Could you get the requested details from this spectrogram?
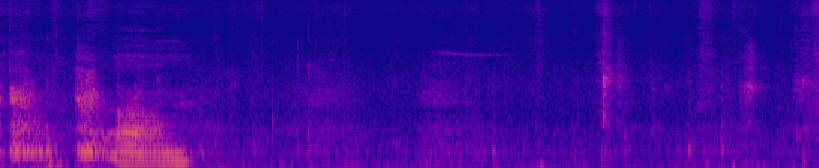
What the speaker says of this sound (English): I have my puppy, Sheba, calling me in the background.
